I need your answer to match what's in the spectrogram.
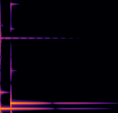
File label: chat message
